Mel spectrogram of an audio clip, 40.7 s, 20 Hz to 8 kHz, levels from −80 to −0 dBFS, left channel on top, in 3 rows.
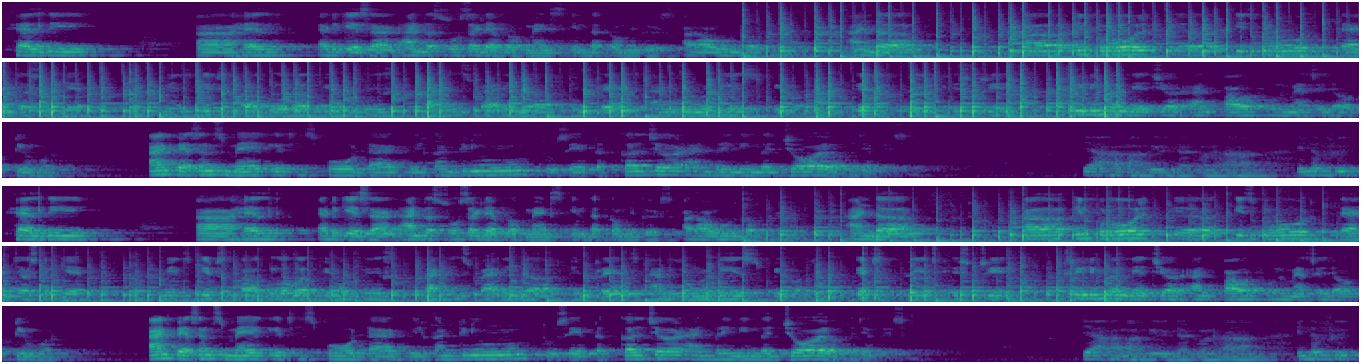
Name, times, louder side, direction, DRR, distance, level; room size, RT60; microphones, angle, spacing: voice 1, 0.1-0.9 1.9-2.8 3.1-7.8 8.4-9.1 10.2-14.4 15.1-17.5 17.7-21.6 22.1-23.6 24.2-27.6 28.6-36.1, right 1 dB, 40° right, 6 dB, 1.3 m, -36 dB
sound 1, 7.4-24.8, left 4 dB, 45° left, 0.5 m, -36 dB
voice 2, 37.9-40.6, equal, 70° right, -4 dB, 4.5 m, -44 dB
19.5 x 7.2 x 5.1 m, 1.2 s
head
